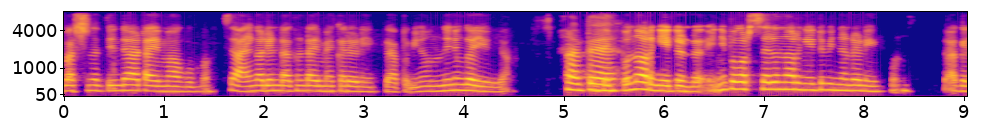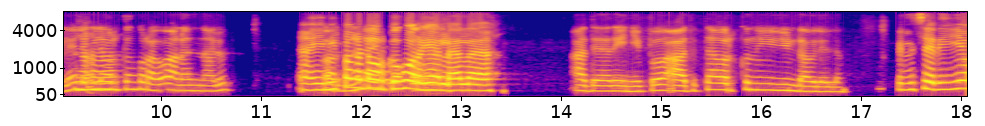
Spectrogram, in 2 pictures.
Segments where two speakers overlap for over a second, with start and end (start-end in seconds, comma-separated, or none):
11.7-13.1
